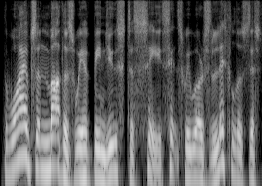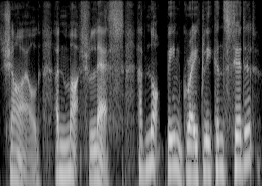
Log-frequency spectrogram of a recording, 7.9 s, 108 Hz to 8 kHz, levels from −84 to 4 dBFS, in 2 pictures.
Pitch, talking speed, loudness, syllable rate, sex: 130 Hz, 200 wpm, -19 LUFS, 4.8 syllables/s, male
